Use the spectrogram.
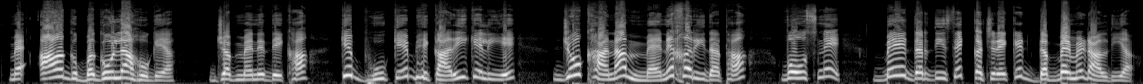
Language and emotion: Urdu, angry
